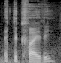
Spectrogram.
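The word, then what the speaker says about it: Eddukvæði: And look for Edu Kvæði, again, or well, in modern Icelandic pronunciation, Edu Kvæði, meaning Poems of the Poetic Edda.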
